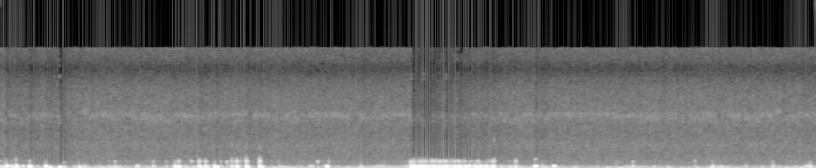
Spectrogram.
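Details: Loud, continuous gurgling and rumbling with some sloshing, picked up by a GoPro and stethoscope in the belly button after candy and fizzy Japanese soda while belly waves are made; active bowel sounds.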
